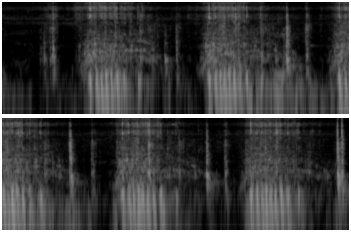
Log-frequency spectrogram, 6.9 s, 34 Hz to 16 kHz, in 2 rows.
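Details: 1980 Yamaha Enticer 340 snowmobile after sitting for years: repeated pull-start cranking bursts about every 1.5 seconds, turns over but never fires; owners suspect no spark or low compression, perhaps mouse-nest overheating, unconfirmed.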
